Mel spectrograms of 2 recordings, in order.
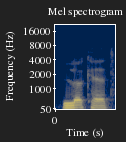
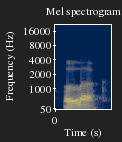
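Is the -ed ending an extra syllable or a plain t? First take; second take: extra syllable; plain t. First: The ending is said as an extra syllable. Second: The ending is a plain t sound. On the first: The speaker calls it wrong. "mucho ojo a no pronunciar cosas como" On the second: The speaker calls it right. "va a sonar con k y con t"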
